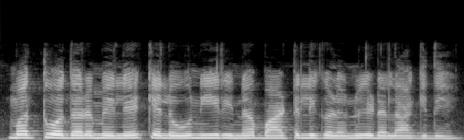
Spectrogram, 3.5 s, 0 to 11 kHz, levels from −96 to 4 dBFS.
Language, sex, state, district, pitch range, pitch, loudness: Kannada, female, Karnataka, Bidar, 210-225 Hz, 215 Hz, -14 LUFS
